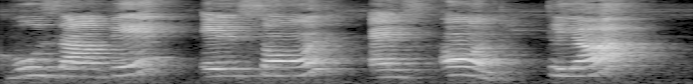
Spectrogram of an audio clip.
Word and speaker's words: vous avez: Then vous avez. This is also here again S is followed by a vowel, so it will pronounce as vous avez.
